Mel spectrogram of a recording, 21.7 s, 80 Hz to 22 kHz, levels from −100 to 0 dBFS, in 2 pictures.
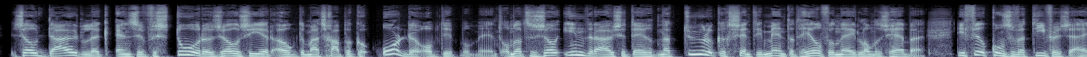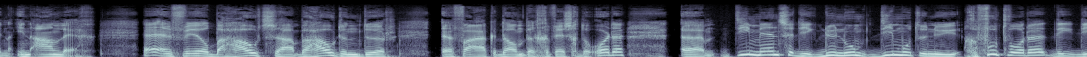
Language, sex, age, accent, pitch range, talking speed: Dutch, male, 60-79, Dutch, 120-165 Hz, 145 wpm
